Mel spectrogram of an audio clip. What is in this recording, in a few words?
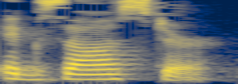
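"EXHAUSTER", English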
